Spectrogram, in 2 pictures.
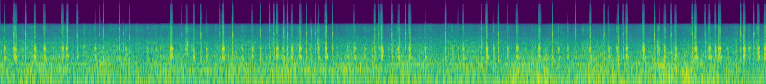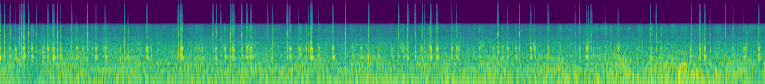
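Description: A vehicle travelling along a rough dirt road: a steady engine hum under constant rattling and knocking from the bumpy ride.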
